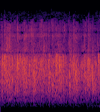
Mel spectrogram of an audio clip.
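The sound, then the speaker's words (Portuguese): A church audience applauds during a worship service, a brief burst of steady, dense clapping with no voices on top. “Pode aplaudir o Senhor Jesus.”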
